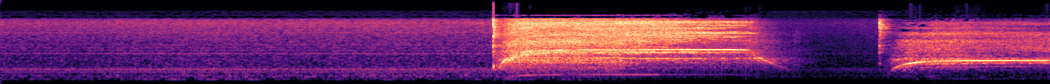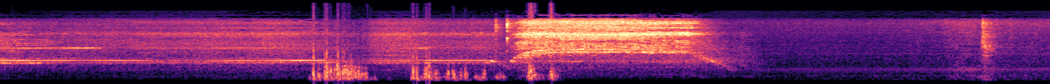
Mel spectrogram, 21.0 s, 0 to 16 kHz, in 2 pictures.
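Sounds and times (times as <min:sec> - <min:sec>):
hair dryer blowing: 0:04.9 - 0:08.0, 0:08.8 - 0:18.1.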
